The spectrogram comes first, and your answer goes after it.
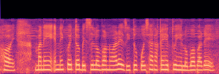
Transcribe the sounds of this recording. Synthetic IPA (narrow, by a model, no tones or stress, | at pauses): hɔjmanɛɛnɛkojtɛʊbesilobɔnʊwaɹɛzitʊpojsatʰakɛɦetʊhelobɔpaɹɛ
